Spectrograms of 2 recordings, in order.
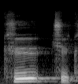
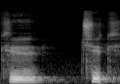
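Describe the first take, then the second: First: کوچک said lightly and quickly; easy natural. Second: کوچک drawn out slowly; slow ü demo. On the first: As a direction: say کوچک simply, no effort. (کوچک ساده و راحت) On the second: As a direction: stretch کوچک for the learners. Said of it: "بخوایم به خودمون فشار بدیم". (کوچک آهسته و کشیده) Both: Shown as a demonstration.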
